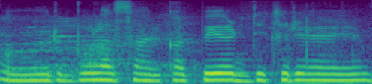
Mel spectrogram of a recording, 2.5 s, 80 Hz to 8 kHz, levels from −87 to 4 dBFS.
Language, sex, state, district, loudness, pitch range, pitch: Rajasthani, female, Rajasthan, Churu, -14 LUFS, 220-230 Hz, 225 Hz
